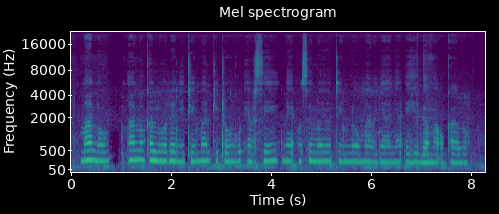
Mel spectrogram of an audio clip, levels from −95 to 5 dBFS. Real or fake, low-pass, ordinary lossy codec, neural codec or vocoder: real; none; none; none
